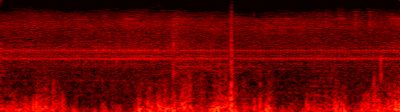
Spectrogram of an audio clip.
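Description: Wind buffeting the microphone outdoors as an uneven low rumble, with a steady high-pitched insect drone behind it.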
